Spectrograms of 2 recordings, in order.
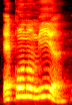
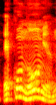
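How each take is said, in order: First: "Economia" said slowly, stress on the "mi" syllable; correct stress. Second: "econômia" with the stress wrongly on "nô". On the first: Teacher reading the quiz word aloud: slow, careful "Economia". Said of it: "isso aqui não existe". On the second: Teacher shows the class the wrong spelling: "econômia" stressed on "nô". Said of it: "isso aqui não existe, tá errado". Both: Shown as a demonstration.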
